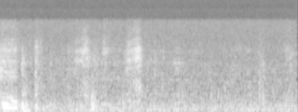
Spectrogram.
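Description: Faint scratching of a gold paint pen tip as a signature is written.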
